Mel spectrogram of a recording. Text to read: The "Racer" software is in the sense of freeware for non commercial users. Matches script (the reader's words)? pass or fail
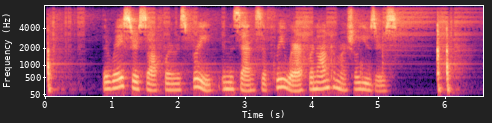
fail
